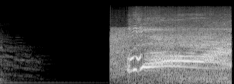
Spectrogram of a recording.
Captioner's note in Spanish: chillido de markiplier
